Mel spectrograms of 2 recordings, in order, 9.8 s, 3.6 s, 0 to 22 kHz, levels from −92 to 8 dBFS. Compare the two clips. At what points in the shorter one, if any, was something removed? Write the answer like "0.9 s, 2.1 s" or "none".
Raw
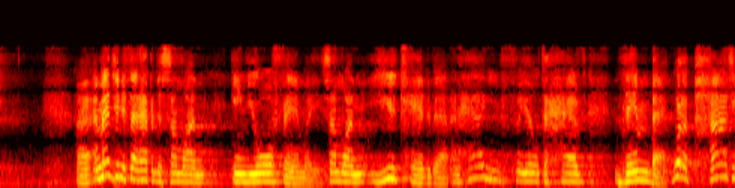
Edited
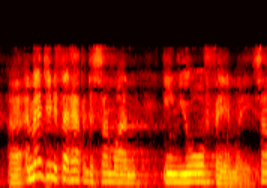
none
